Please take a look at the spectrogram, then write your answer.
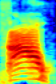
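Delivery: sharp high yelp of pain; burnt fingertips. Real, not acted. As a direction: yelp as you get burned. Burned while moving the onion.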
